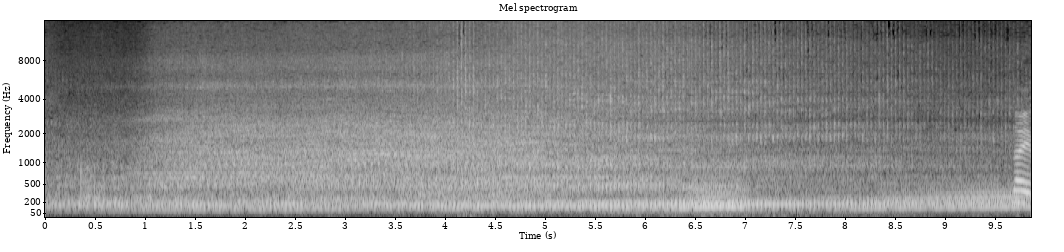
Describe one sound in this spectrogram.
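A truck drives off down a snowy road, its engine growing louder.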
